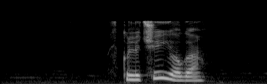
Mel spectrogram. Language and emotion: Russian, neutral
